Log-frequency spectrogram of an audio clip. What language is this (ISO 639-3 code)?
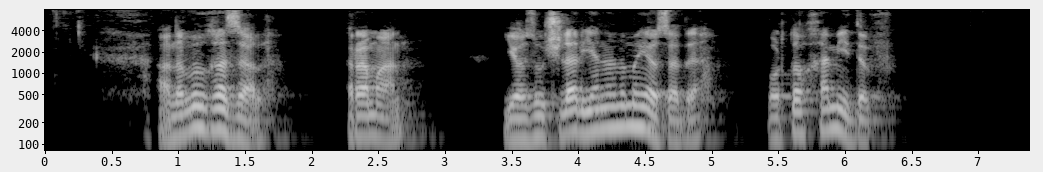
uzb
